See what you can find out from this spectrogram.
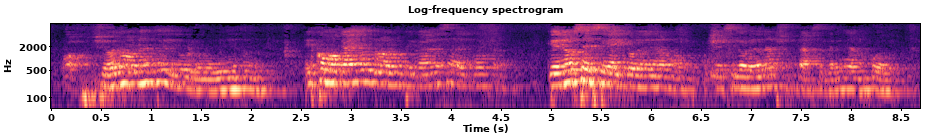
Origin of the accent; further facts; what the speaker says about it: Neuquén, Argentina; now in La Plata, Argentina; Yo soy de Neuquén, pero vivo en La Plata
